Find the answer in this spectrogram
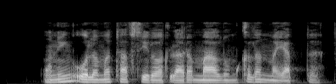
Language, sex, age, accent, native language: Uzbek, male, 18-24, Xorazm, Uzbek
